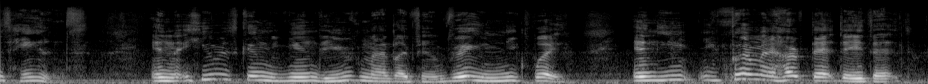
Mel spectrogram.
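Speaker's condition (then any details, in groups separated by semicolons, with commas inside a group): Cerebral palsy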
